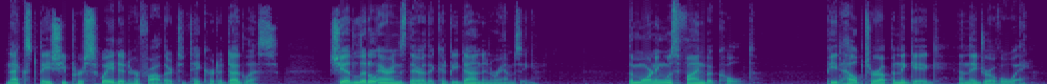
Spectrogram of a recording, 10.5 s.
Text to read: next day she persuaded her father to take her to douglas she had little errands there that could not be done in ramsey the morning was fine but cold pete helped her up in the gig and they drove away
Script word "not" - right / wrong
wrong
